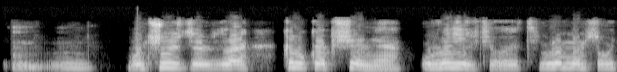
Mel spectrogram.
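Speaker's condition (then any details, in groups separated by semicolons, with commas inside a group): Cerebral palsy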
